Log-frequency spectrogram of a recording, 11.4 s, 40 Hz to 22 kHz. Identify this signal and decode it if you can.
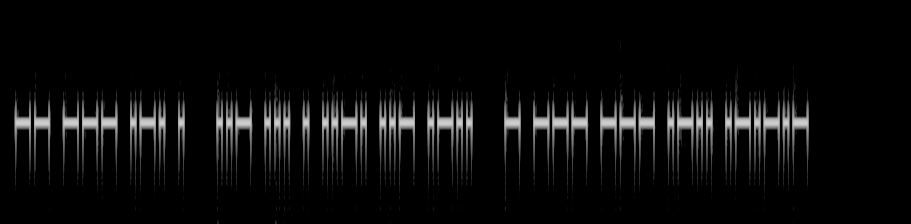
Morse code, heard as a keyed tone, about 20 wpm, 700 Hz. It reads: MORE USEFUL TOOL.
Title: Sentences from Top 1000 Words - Review Part 6 - 20wpm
